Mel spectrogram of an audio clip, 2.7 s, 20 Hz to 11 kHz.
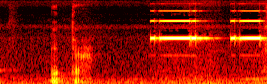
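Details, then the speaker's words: Fluke 287 multimeter in diode test mode: steady high-pitched continuous beep as probes touch, indicating a short across the part, unless it is a horizontal transistor. "Namun jika bunyinya seperti ini, berarti ukurannya pendek, kecuali jika itu adalah transistor horizontal."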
